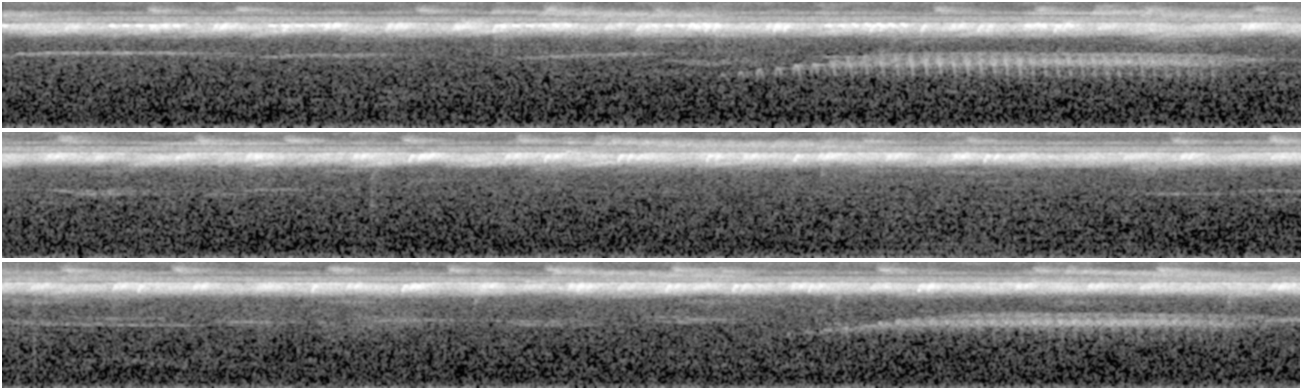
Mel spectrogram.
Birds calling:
Hauxwell's Thrush (Turdus hauxwelli), Plumbeous Antbird (Myrmelastes hyperythrus), Black-faced Antthrush (Formicarius analis)

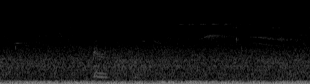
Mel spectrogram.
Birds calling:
Blue Jay (Cyanocitta cristata), Downy Woodpecker (Dryobates pubescens), Eastern Towhee (Pipilo erythrophthalmus)

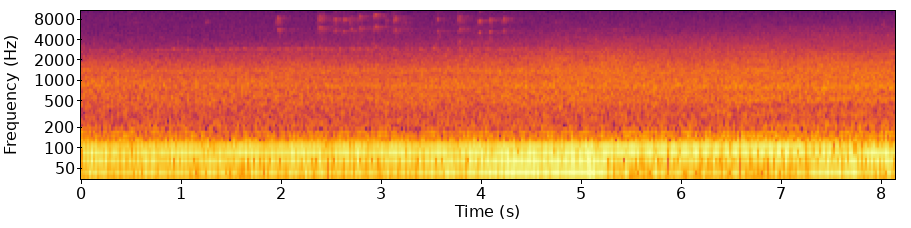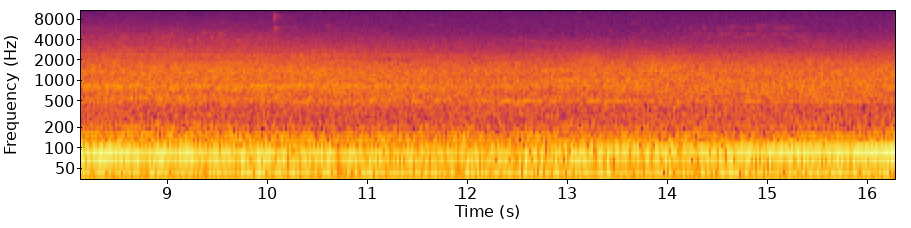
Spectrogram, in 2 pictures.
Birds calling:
Downy Woodpecker (Dryobates pubescens), Common Yellowthroat (Geothlypis trichas), Northern Flicker (Colaptes auratus)

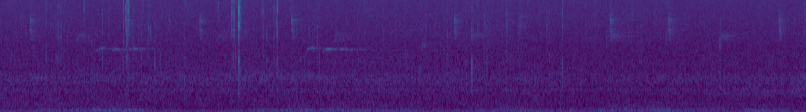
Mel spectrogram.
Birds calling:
unidentified bird, Tufted Titmouse (Baeolophus bicolor)

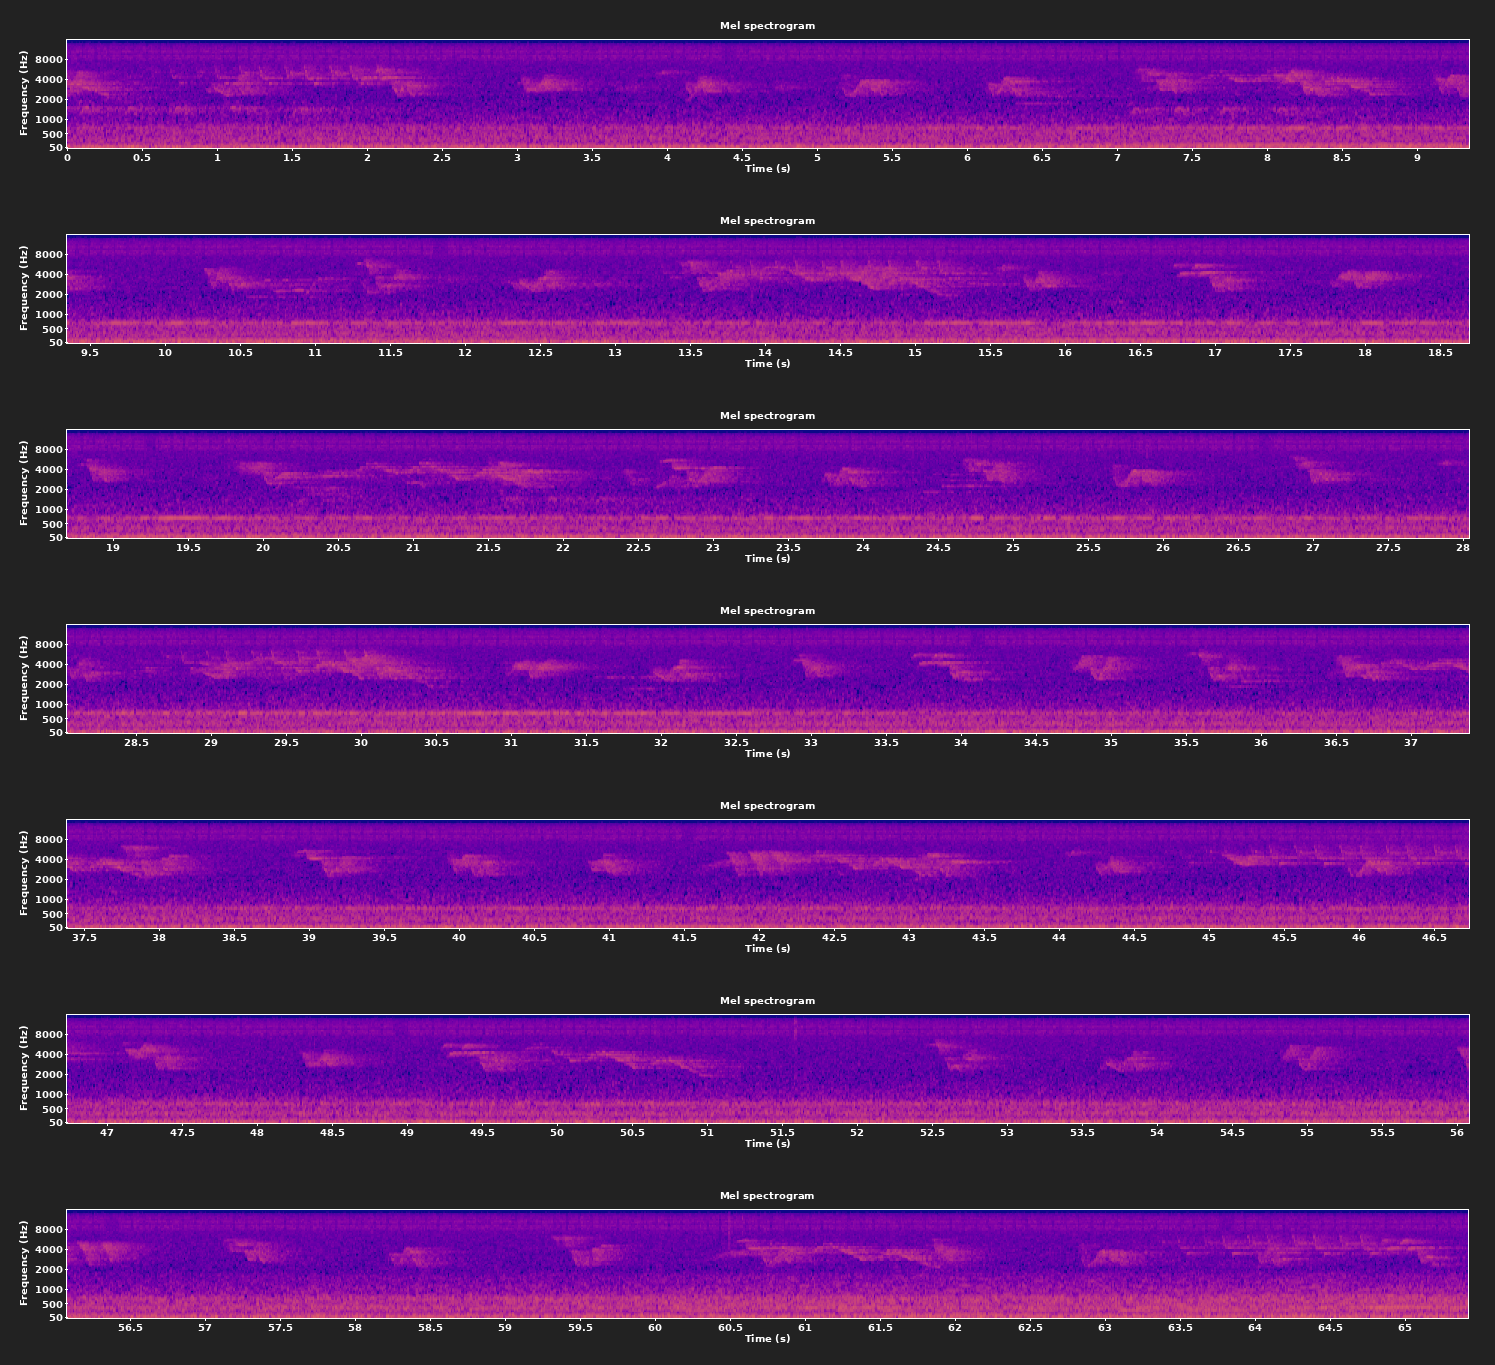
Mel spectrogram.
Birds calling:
American Crow (Corvus brachyrhynchos), Veery (Catharus fuscescens), Red-eyed Vireo (Vireo olivaceus), Ovenbird (Seiurus aurocapilla)

